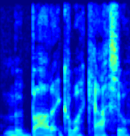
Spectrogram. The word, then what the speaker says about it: Mubarak Wakaso: McCadley Wibasu. – Uh, um, wow, you butchered that. Mubarak Wakaso. Aye, that's right.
